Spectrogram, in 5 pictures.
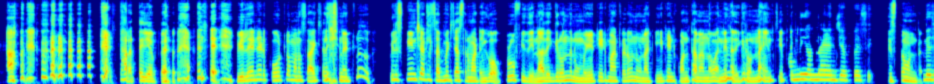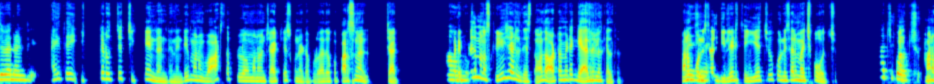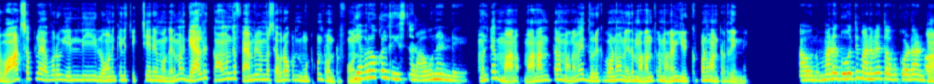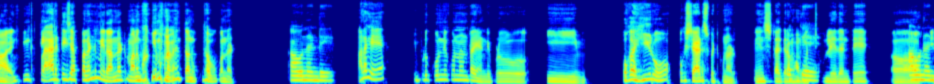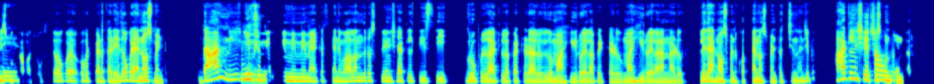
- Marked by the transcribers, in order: laughing while speaking: "ఆ! కరెక్టే జెప్పారు. అంతే. వీళ్ళేంటంటే … స్క్రీన్‌షాట్‌లు సబ్మిట్ చేస్తారన్నమాట"; in English: "కోర్ట్‌లో"; in English: "సబ్మిట్"; in English: "ప్రూఫ్"; laughing while speaking: "ఎటి ఏంటి కొంటానన్నావు అన్ని నా దగ్గర ఉన్నాయి అని చెప్పి"; in English: "వాట్సాప్‌లో"; in English: "చాట్"; in English: "పర్సనల్ చాట్. బట్"; in English: "ఆటోమేటిక్"; in English: "డిలీట్"; in English: "వాట్సాప్‌లో"; in English: "చెక్"; in English: "గ్యాలరీ కామన్‌గా ఫ్యామిలీ మెంబర్స్"; in English: "క్లారిటీ"; laughing while speaking: "గొయ్యి తను తవ్వుకున్నట్టు"; in English: "స్టాటస్"; in English: "ఇన్స్‌టాగ్రామ్"; in English: "ఫేస్‌బుక్"; in English: "సో"; tapping; in English: "అనోన్స్‌మెంట్"; in English: "మిమ్మీ మేకర్స్"; in English: "స్క్రీన్"; in English: "గ్రూప్‌లో"; in English: "అనోన్స్‌మెంట్"; in English: "అనోన్స్‌మెంట్"; in English: "షేర్"
- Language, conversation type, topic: Telugu, podcast, నిన్నో ఫొటో లేదా స్క్రీన్‌షాట్ పంపేముందు ఆలోచిస్తావా?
